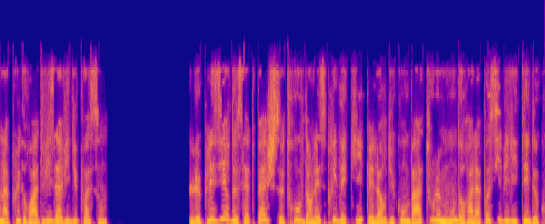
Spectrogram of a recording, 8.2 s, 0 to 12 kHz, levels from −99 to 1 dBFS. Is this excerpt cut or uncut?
uncut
